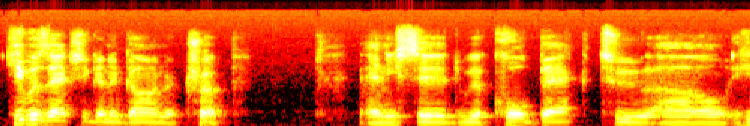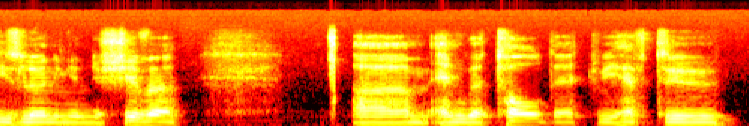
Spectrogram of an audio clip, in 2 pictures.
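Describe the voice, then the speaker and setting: A middle-aged man with a South African accent, telling personal stories conversationally as a podcast guest in a halting, meandering way. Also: low voice, fairly even intonation, dark tone.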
